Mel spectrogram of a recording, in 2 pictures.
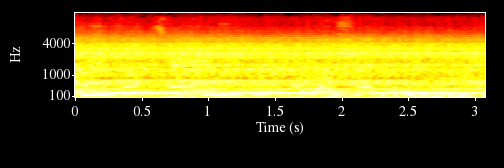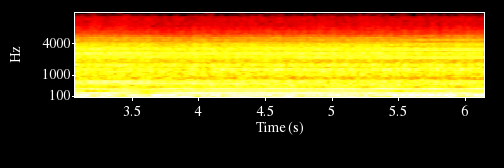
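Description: Screamo/grind band's recording: distorted electric guitars holding loud, sustained droning notes that ring on steadily.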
